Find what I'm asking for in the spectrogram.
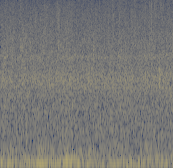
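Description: Steady rain pours down at night in a continuous, even hiss with a dense patter of drops and a faint low rumble underneath, heard alone with no voices.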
